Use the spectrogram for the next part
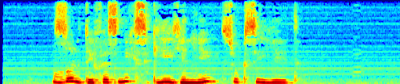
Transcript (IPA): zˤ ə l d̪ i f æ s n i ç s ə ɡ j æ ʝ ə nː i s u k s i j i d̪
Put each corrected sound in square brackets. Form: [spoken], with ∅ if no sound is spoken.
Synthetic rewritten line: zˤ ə l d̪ i f æ s n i ç s ə ɡ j [i] ʝ ə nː i s u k s i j i d̪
